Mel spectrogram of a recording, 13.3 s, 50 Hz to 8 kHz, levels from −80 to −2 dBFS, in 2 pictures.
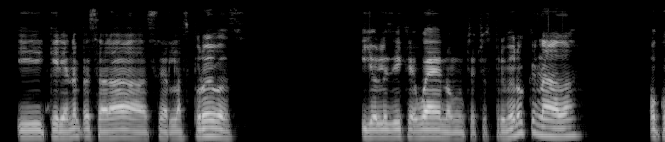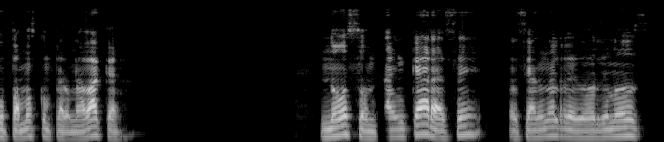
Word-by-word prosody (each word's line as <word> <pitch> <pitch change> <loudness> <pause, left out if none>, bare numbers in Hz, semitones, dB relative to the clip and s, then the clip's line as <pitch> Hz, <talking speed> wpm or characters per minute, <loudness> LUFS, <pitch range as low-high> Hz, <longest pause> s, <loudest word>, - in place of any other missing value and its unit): y 110 +1 -4
querían 110 0 -2
empezar 120 -4 -1
a 110 -2 +4
hacer 100 +1 -7
las 105 0 -6
pruebas. 120 -5 +1 1.2
Y 115 - -5
yo 115 - +1
les 115 0 -2
dije: 120 0 -2
"Bueno, 115 -2 +4
muchachos, 95 0 -12
primero 165 - -3
que 190 - -9
nada 135 -1 +3 0.7
ocupamos 115 +1 -2
comprar 120 -6 -5
una 100 +1 -2
vaca". 120 -8 +4 2.0
No 130 +7 +3
son 105 -10 -5
tan 115 +3 -4
caras, 115 -8 +5
¿eh? 155 +4 -5 0.2
O - - -8
sea, 110 +3 -2
un 115 +4 -5
alrededor 110 -5 -3
de 115 - -3
unos, 130 +2 -3
115 Hz, 140 wpm, -23 LUFS, 105-130 Hz, 2.0 s, caras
